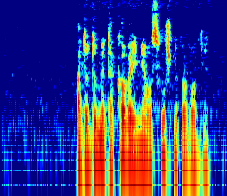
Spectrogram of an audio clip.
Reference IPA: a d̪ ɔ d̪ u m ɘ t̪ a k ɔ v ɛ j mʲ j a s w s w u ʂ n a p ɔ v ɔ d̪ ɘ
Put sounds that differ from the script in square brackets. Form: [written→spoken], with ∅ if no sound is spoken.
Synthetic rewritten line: a d̪ ɔ d̪ u m ɘ t̪ a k ɔ v ɛ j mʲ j a [s→∅] w s w u ʂ n [a→ɛ] p ɔ v ɔ d̪ ɘ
